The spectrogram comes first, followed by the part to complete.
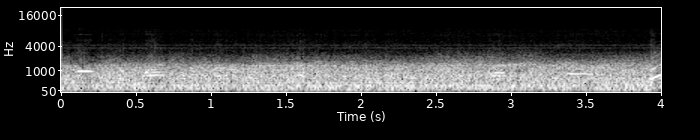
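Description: Heavy farm machinery running steadily close by: a dense, unbroken engine noise with faint voices under it.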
